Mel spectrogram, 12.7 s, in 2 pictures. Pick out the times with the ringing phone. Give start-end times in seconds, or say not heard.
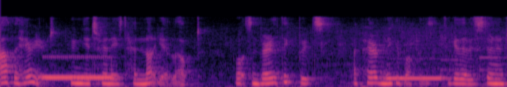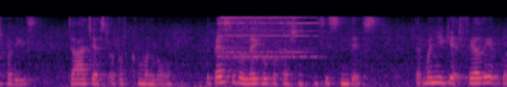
0.5-1.5, 4.3-6.2, 9.0-10.3.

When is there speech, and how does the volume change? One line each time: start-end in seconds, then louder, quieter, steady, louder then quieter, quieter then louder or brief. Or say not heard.
0.0-12.6 steady.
